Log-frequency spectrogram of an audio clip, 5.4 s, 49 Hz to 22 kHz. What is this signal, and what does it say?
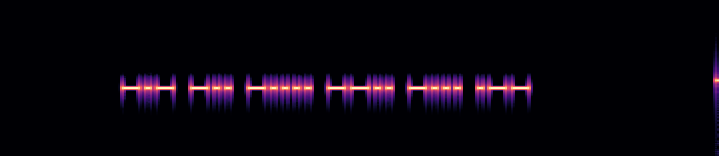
Morse code, heard as a keyed tone, about 28 wpm, 700 Hz. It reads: KD6ZBW
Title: USA Call Signs - 6 Characters - 3x Character Spacing - 28wpm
